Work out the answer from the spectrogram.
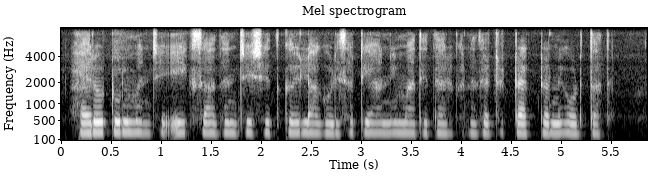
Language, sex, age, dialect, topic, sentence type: Marathi, female, 25-30, Standard Marathi, agriculture, statement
